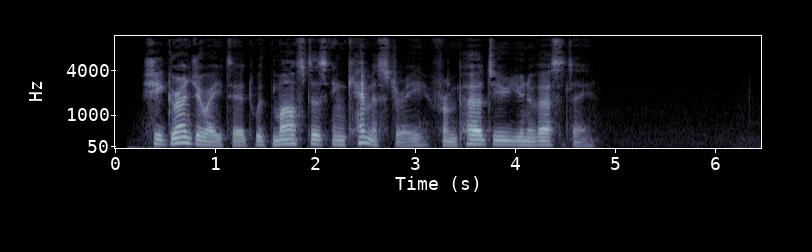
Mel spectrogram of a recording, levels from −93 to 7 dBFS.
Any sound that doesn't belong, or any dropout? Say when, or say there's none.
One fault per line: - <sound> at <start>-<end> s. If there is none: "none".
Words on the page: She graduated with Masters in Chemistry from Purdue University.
none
